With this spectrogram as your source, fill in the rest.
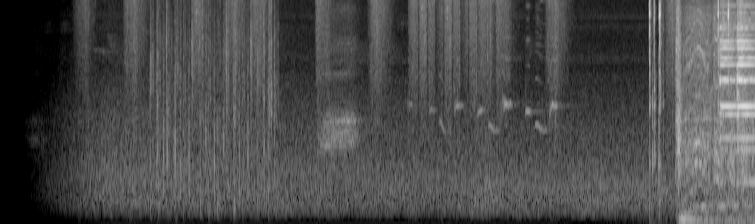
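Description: Footsteps run across grass.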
